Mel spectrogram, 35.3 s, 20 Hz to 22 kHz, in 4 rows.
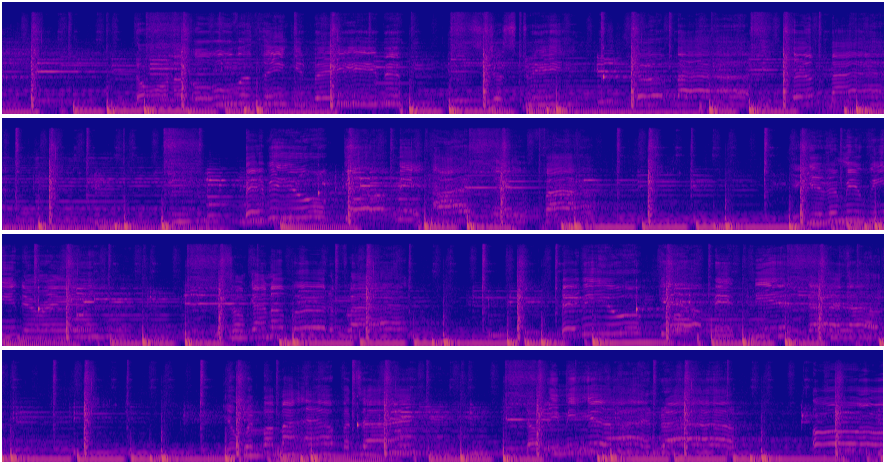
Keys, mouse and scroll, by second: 8.4 ctrl+alt+Home, 9.0 v, 9.8 alt+scroll up 1, 10.7 click, 12.0 y, 12.5-15.1 drag, 16.9 p, 17.6 click, 17.9 right click, 19.2 click, 21.2 =, 22.5 click, 25.2 v, 25.6-30.8 drag, 32.7 ctrl+c, 32.9 ctrl+v, 33.9 click, 34.3 space.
